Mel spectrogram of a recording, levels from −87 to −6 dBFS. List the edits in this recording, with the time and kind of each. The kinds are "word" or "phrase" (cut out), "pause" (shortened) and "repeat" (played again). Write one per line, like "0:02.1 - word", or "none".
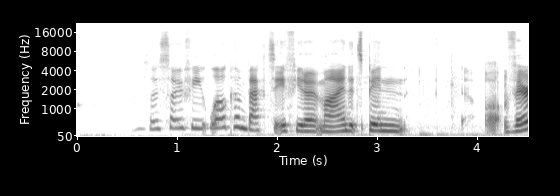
none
